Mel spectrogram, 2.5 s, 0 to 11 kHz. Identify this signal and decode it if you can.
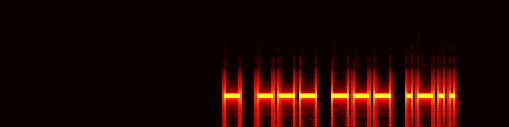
Morse code, heard as a keyed tone, about 44 wpm, 700 Hz. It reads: TOOL
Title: Top 751-1000 Words 45wpm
